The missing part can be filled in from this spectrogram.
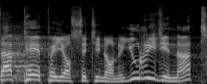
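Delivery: put-on Welsh-accented delivery. Speaker trying out practice phrases, in a Welsh accent. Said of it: "To do a good Welsh accent".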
